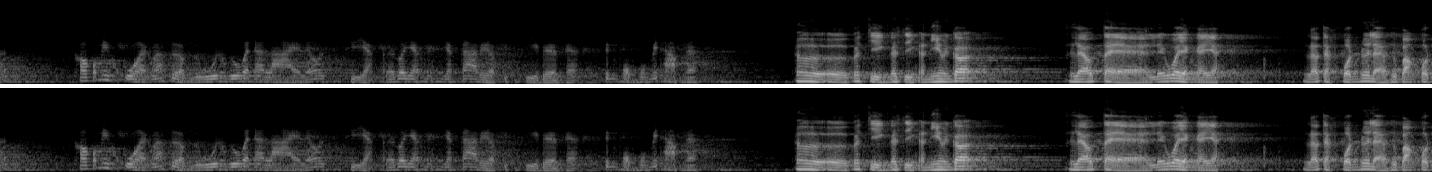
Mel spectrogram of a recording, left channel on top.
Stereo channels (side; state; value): both; identical; correlation 1.00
